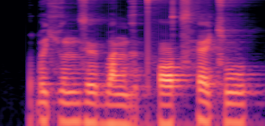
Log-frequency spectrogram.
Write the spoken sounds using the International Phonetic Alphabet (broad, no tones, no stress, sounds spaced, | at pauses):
ɓ ə ç u n z ø b a ŋ ɡ ø pʰ ɔ t͡sʰ ɛ c u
